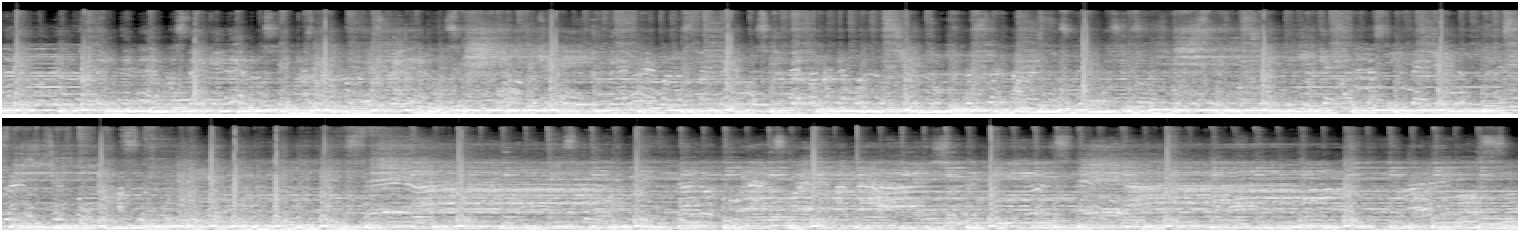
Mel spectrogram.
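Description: Live rock band playing loudly: electric guitars, bass and drum kit, with a singer's voice clearer in the second half.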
